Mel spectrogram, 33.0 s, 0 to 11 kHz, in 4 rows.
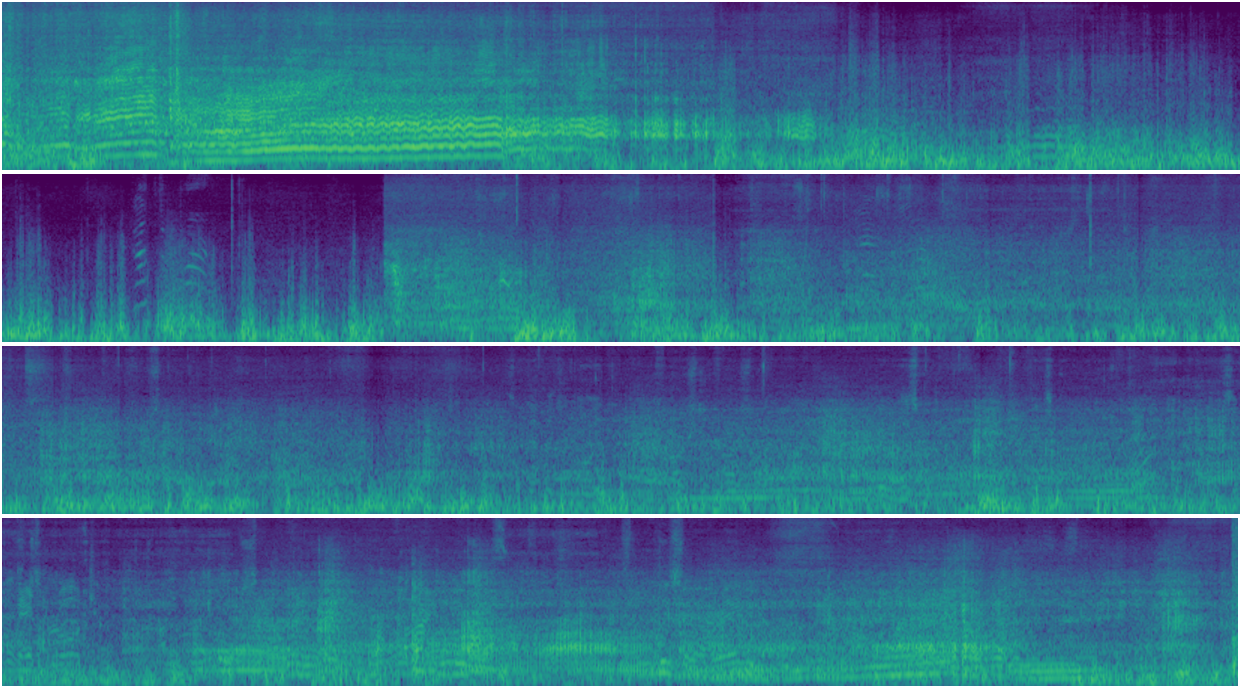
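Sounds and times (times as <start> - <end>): distant rally car engines: 0.0 - 8.0, 10.8 - 33.0.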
